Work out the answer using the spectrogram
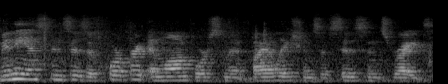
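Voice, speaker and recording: A woman with an American accent speaks fairly low at a fairly quick pace with fairly even intonation. Noticeable background noise and audible room echo surround her. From southern Ohio. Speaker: citizen speaking at council meeting. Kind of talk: public comment speech. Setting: city council meeting, microphone.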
